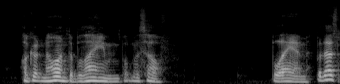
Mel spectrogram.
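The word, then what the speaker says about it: BLAME!: I call it Blame because it's spelt like blame, but apparently I'm saying it wrong and it's called Blam. Some people are calling this series Blam. Is that right? Blam? It's nice.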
